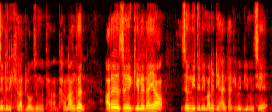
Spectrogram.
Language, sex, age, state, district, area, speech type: Bodo, male, 45-60, Assam, Chirang, rural, spontaneous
